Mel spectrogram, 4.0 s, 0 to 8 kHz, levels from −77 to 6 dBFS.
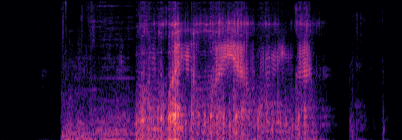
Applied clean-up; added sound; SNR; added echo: neural separator model SepFormer DNS4.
